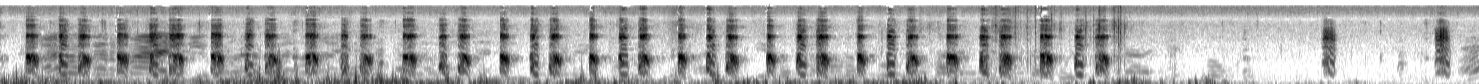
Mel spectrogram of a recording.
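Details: Female chukar partridge giving a long run of quick, sharp chuck notes at a steady, rapid rhythm with low background noise, then fading to quiet with a couple of isolated notes near the end.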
